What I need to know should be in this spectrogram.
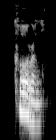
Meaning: Of, relating to, written for, or performed by a choir or a chorus
- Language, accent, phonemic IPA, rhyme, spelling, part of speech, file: English, Southern England, /ˈkɔːɹəl/, -ɔːɹəl, choral, adjective, LL-Q1860 (eng)-choral.wav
